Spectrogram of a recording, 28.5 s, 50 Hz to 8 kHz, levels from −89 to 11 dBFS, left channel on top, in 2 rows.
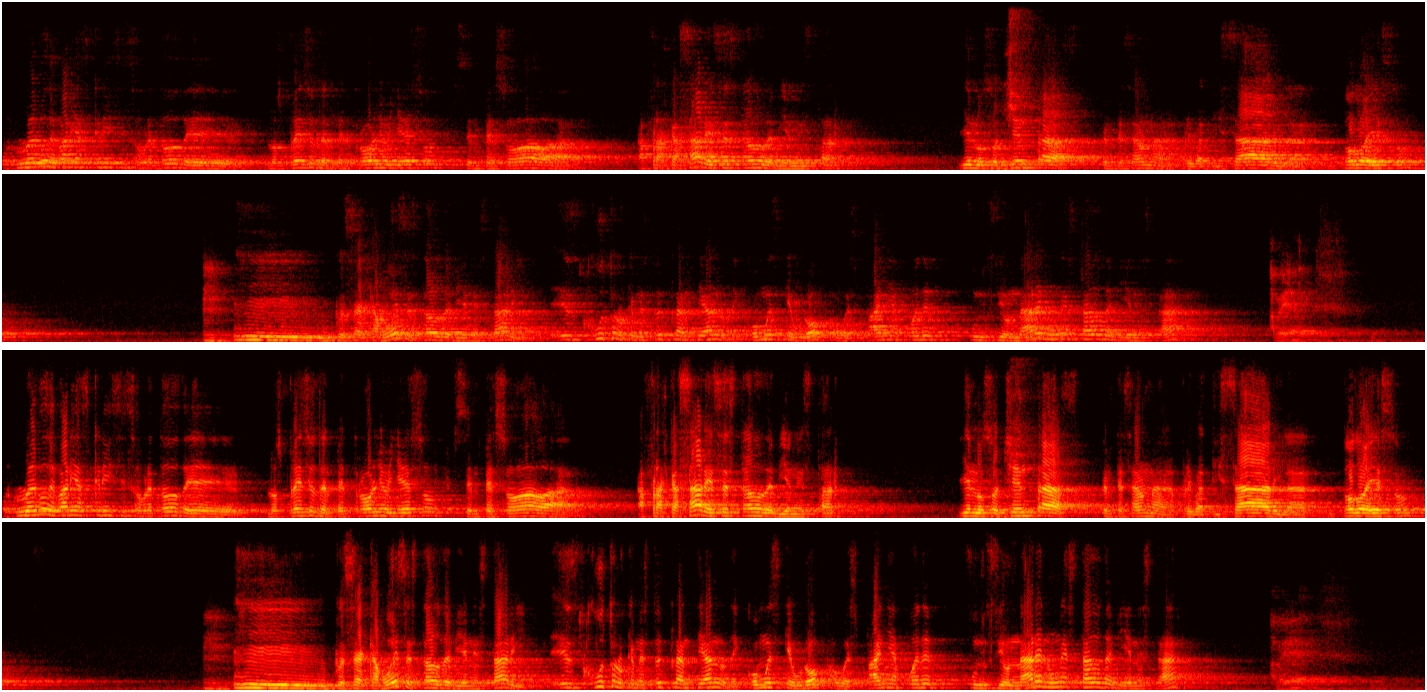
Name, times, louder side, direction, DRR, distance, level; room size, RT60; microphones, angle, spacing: voice 1, 0.1-4.4 4.6-5.8 6.4-8.4 9.6-10.6 11.0-13.2 13.4-14.1 16.5-23.6 23.9-26.0, right 5 dB, 40° right, 10 dB, 0.3 m, -30 dB
voice 2, 10.0-10.4 16.2-16.5 26.9-27.9, left 1 dB, 50° left, 1 dB, 0.8 m, -47 dB
7.7 x 5.2 x 2.9 m, 2.3 s
head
